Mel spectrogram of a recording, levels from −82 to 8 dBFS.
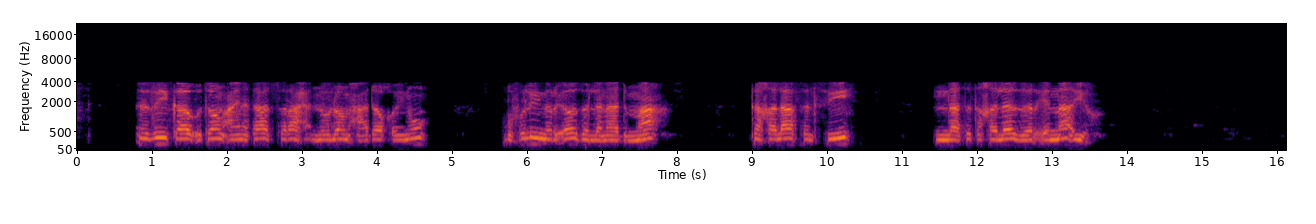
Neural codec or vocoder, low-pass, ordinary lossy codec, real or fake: autoencoder, 48 kHz, 128 numbers a frame, DAC-VAE, trained on Japanese speech; 7.2 kHz; AAC, 16 kbps; fake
